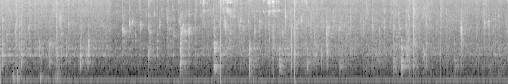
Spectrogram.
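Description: Chopped onion and green chillies fry in a tablespoon of oil in a kadai, giving a steady close sizzle broken by scattered crackles and light stirring clicks, with no talking.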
